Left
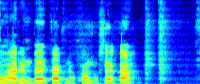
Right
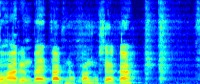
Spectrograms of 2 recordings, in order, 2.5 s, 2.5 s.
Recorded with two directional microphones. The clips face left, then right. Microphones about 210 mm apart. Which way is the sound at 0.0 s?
15° left (ahead or behind).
